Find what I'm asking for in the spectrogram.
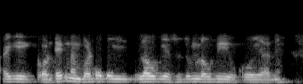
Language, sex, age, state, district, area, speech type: Manipuri, male, 30-45, Manipur, Kangpokpi, urban, conversation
